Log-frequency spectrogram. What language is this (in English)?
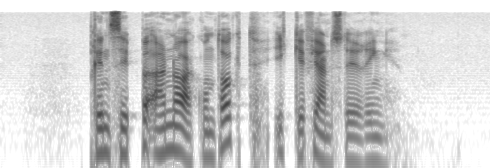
Norwegian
